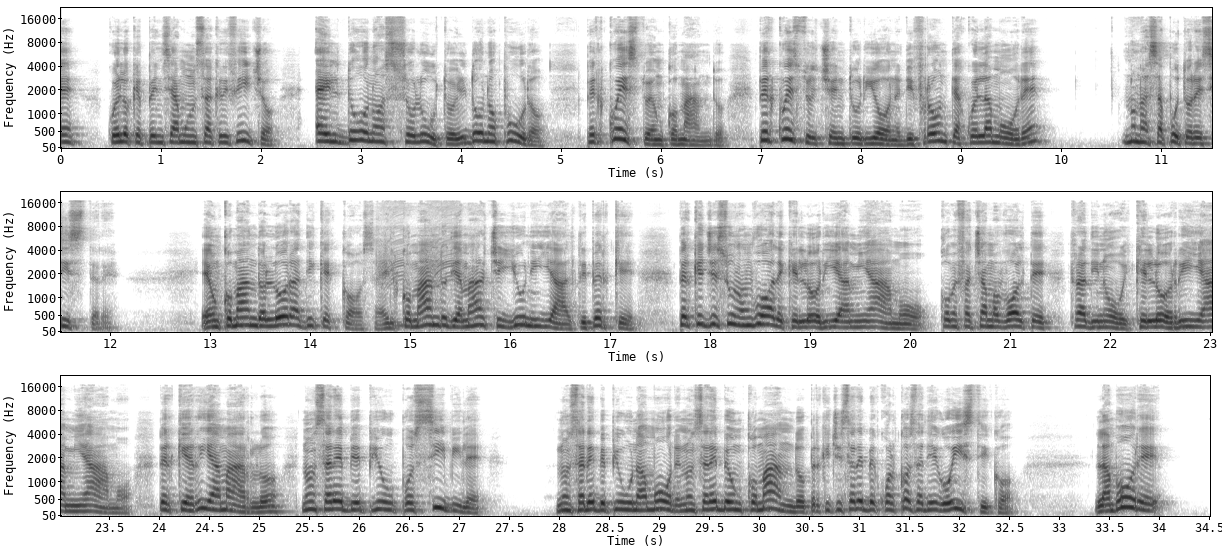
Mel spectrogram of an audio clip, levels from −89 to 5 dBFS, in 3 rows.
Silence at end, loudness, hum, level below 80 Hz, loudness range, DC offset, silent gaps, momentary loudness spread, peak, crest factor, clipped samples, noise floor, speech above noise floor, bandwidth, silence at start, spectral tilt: 0.5 s; -19 LUFS; none; -62 dBFS; 2 LU; under 0.1%; none; 9 LU; -2 dBFS; 16 dB; under 0.1%; -65 dBFS; 46 dB; 18 kHz; 0 s; -5.5 dB/octave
